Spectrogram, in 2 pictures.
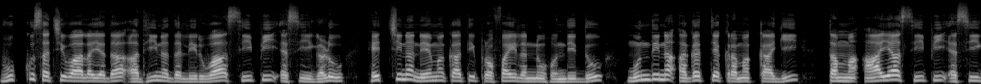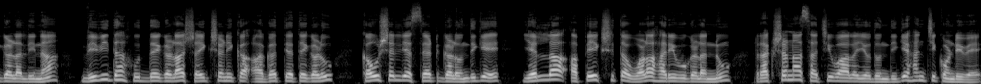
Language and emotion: Kannada, neutral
